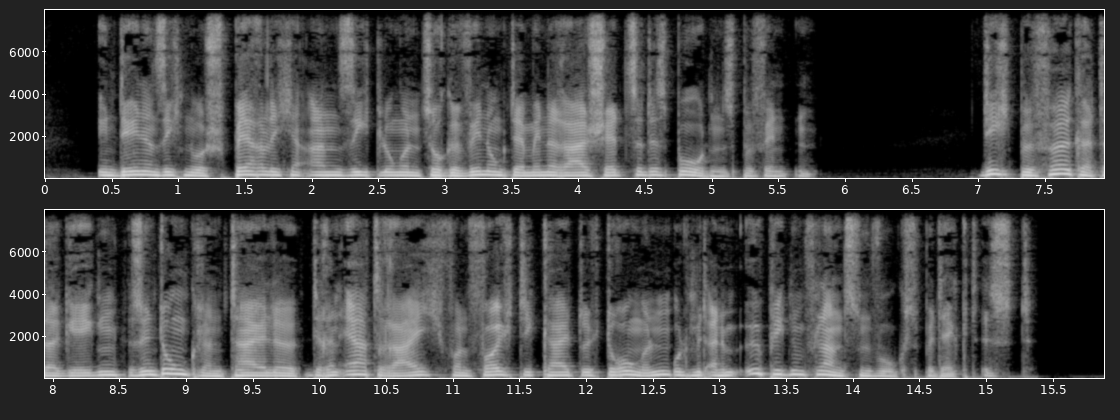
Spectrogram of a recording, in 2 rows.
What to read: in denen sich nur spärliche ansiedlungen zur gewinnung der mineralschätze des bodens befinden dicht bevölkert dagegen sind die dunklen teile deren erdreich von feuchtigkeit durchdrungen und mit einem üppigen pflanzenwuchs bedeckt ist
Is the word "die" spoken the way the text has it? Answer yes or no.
no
